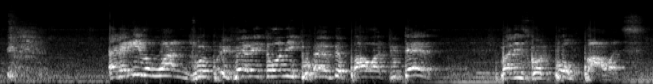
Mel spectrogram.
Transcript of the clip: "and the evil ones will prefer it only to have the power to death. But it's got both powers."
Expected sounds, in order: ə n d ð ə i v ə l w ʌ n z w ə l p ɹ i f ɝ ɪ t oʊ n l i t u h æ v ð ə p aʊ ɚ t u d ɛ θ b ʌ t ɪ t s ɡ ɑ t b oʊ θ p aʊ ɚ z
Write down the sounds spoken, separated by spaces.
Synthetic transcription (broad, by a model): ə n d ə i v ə n w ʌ n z w ə l p ɹ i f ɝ ɪ t oʊ n l i t u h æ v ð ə p aʊ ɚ t u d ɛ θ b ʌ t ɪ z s ɡ ɑ t b oʊ θ p aʊ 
